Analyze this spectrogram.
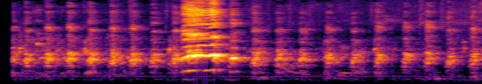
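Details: Chicken clucking in a steady run of short, harmonic clucks several times a second, rising to one louder, harsher squawking burst near the middle before the even clucking resumes.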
